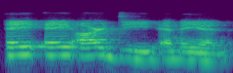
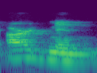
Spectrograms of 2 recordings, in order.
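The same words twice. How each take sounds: First: "A A R D M A N" said as separate letters; spelling it out. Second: Said in the usual way. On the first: Shown as a demonstration. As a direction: spell "A A R D M A N" one letter at a time. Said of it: "A R D M A N, or?".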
